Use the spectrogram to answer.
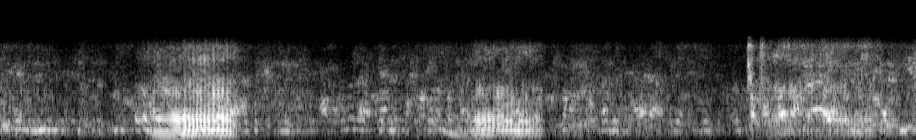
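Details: Loud, rough snoring rising and falling in pitch during a sound nap after a hard day of work, over room noise and faint background music.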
